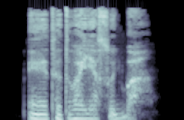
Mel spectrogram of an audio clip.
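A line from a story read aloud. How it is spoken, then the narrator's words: Wind whispering in ear. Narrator (Russian): шепнул на ухо ветер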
